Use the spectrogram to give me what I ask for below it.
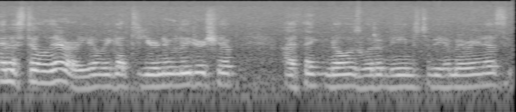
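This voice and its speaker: At a fairly quick pace, a man with a fairly high pitch speaks in a monotone, flat intonation over noticeable background noise. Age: 80s+. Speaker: retired school guidance counselor. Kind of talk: interview. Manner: halting.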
